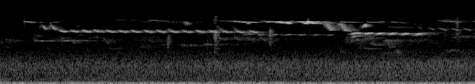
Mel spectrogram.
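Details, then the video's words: A Eurasian blue tit sings high, thin sustained notes, then a quick descending run into a fast, steady trill, over a constant low rumble of background noise. "Bird songs - Pretty melody of Blue tit."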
